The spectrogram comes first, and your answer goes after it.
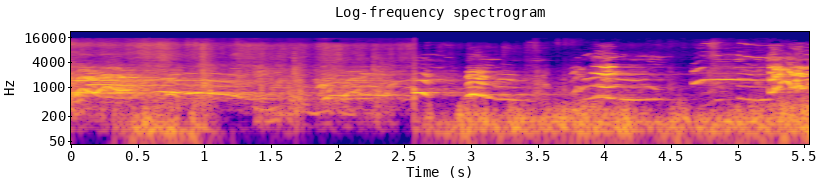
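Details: Alaskan Malamutes, older dogs taken out skiing in snow, giving wavering, pitched howls and yelping whines in several broken bursts, with low rumbling noise and handling sounds beneath.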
